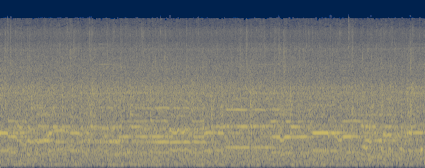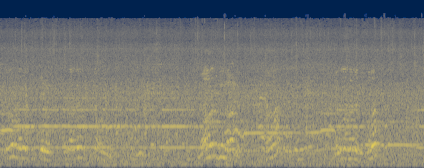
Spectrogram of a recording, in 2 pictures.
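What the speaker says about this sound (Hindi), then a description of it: "तो आज हमारे यहाँ हो रही है बारिश" Steady rain in the Himachal mountains patters and hisses throughout, with a few faint voices and scattered outdoor village sounds rising now and then.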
